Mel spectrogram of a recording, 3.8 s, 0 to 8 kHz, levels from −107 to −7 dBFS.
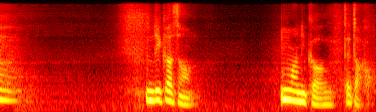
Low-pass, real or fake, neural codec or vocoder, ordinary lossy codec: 7.2 kHz; fake; codec, 16 kHz, about 1 kbps, DyCAST, with the encoder's durations; none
